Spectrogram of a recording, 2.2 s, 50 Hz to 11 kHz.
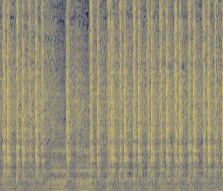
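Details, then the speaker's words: Acura RDX fitted with Infolight 2 Pro lens, high-beam shutter wired through owner's own circuit to avoid half-glow PWM buzzing: with 12 V on the red wire, crisp rapid clicks in quick bursts, no buzzing; shutter switches cleanly and quickly. "У нас тут це 12 в приходить все клацає все працює все швидко"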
